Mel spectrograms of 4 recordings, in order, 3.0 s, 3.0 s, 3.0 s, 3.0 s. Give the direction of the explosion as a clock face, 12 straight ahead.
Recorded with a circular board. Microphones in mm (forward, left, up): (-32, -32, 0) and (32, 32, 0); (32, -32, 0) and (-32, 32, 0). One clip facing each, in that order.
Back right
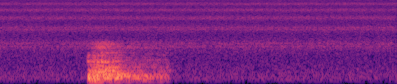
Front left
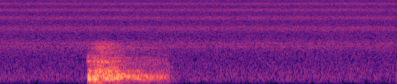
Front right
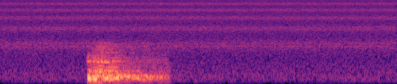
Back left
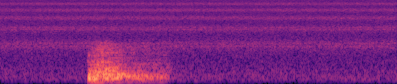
1 o'clock.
